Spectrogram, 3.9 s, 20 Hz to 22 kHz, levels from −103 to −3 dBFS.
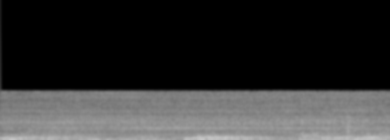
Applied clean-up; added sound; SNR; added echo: none; Drill; 5 dB; reverberation time 1.9 s.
